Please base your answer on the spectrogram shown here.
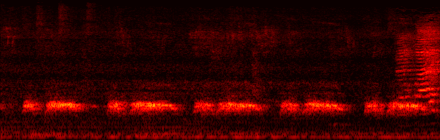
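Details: Spotted dove decoy bird with a 'giọng thổ' voice, praised for good cooing, gives five steady two-part coos, a brief lead note then a drawn-out mellow hum, with a short rustle near the end.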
